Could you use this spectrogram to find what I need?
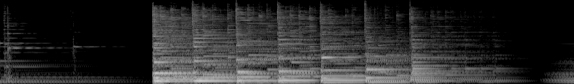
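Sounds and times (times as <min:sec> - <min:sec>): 
gangster music riffs: 0:01.6 - 0:05.1.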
